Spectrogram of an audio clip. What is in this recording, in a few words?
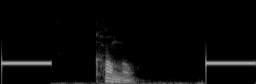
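"congl", Welsh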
